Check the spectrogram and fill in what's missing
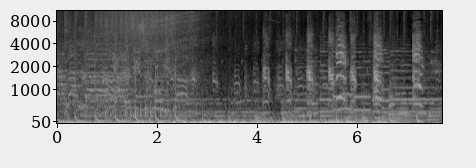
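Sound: geese honking nearby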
